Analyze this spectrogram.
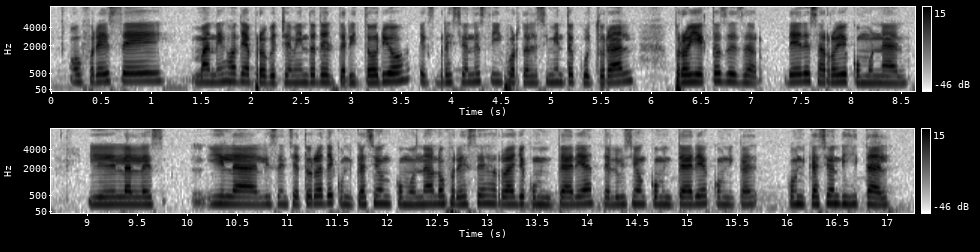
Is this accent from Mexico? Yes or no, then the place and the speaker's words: yes; Tamazulapan, Oaxaca, Mexico; de donde soy, de Tamazulapan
